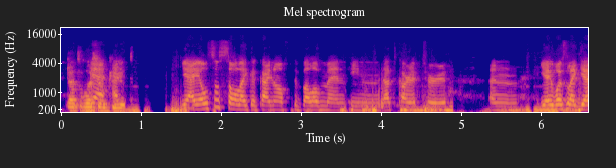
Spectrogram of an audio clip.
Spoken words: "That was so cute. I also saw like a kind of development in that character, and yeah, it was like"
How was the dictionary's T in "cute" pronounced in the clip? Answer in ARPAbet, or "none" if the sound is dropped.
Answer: none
